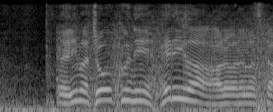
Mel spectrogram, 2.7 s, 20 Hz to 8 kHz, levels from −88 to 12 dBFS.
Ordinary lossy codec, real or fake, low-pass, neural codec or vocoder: AAC, 48 kbps; fake; 7.2 kHz; codec, 16 kHz, 16 kbps, FunCodec, trained on Chinese and English, 50 frames a second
